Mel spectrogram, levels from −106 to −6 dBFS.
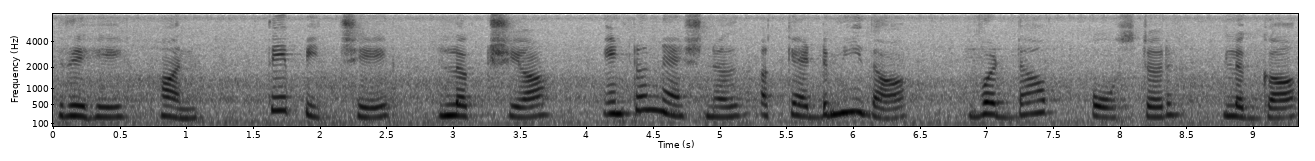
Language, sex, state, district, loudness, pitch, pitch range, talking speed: Punjabi, female, Punjab, Kapurthala, -19 LUFS, 245 Hz, 225-270 Hz, 70 wpm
